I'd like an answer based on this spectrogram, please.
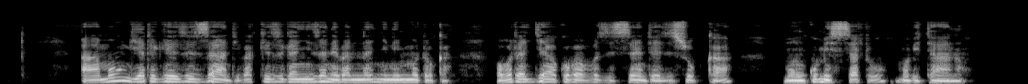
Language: Ganda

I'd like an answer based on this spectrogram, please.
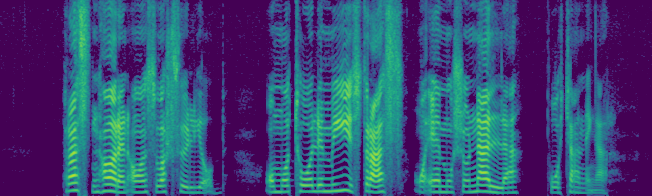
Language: Norwegian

